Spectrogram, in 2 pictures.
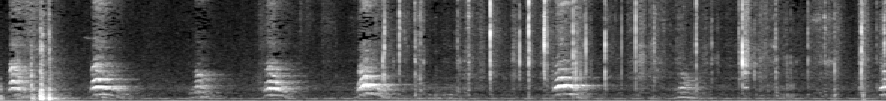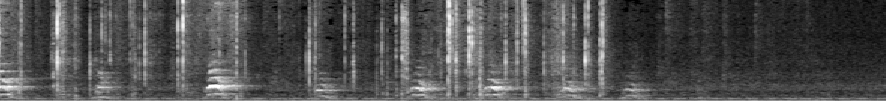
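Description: A dog barking in short, high yips, about two a second, which stop shortly before the end.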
